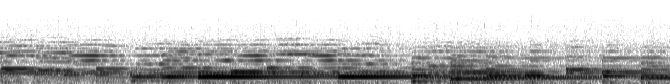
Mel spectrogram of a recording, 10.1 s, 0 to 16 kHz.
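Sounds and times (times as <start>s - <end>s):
rain falling on leaves: 0.0s - 10.0s
slow soft instrumental music: 0.0s - 10.0s.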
